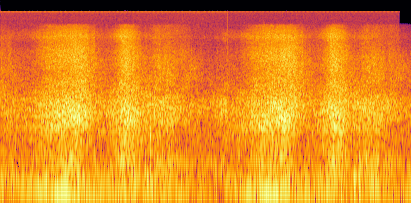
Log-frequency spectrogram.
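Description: Road traffic: several vehicles passing one after another, about four swells of tyre and engine noise that rise and fade.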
